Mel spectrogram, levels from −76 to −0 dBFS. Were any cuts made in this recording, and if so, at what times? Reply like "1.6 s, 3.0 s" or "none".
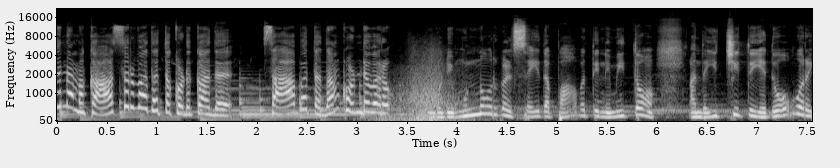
3.7 s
